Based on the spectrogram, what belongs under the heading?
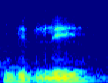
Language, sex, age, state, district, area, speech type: Punjabi, male, 18-30, Punjab, Rupnagar, rural, read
